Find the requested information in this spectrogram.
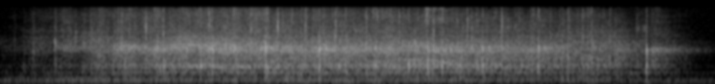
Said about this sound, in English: This is a good place for you to clap.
